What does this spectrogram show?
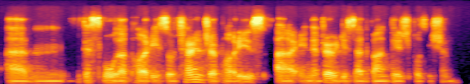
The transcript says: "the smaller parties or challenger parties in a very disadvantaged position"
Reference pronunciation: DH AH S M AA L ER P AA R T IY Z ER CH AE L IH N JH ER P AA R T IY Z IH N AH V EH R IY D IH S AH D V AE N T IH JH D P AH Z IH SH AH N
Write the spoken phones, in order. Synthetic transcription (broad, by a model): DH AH S M AA L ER P AA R T IY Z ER CH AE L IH N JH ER P AA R T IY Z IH N AH V EH R IY D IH S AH D V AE N T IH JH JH P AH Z IH SH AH N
